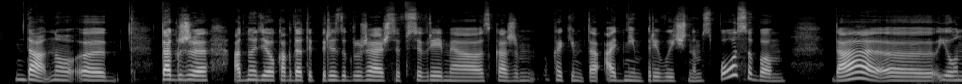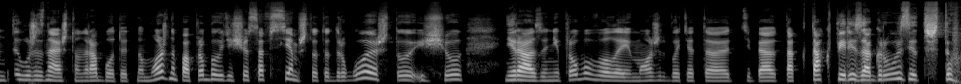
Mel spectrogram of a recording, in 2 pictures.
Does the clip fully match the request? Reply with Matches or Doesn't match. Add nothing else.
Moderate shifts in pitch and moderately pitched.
Doesn't match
